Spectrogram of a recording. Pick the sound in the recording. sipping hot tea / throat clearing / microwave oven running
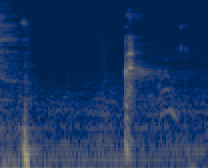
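throat clearing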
